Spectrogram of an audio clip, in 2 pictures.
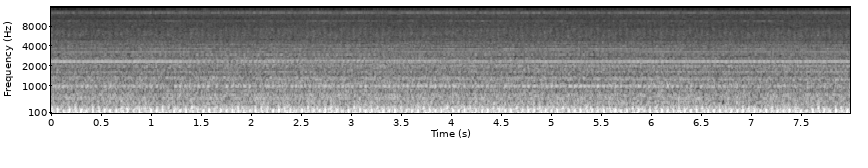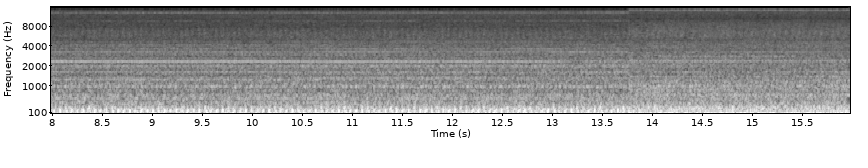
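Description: Steady aircraft engine drone heard from inside the cabin: a low hum with a constant high whine over it. Near the end the low hum gets stronger.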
